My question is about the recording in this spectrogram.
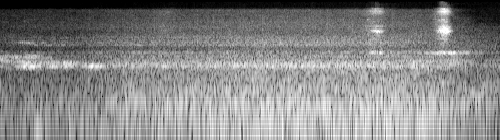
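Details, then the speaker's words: Vevor diesel heater after one year of shop use, older diesel, up to full temperature, mic brought close: only even, steady fan air rush, no pump ticking as pump works lightly once running; normal full-power run. "All you can really hear is the fan. You don't hear that pump anymore cuz now that it's up to full temperature and up to running, that pump isn't working all that hard to keep the fire going."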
